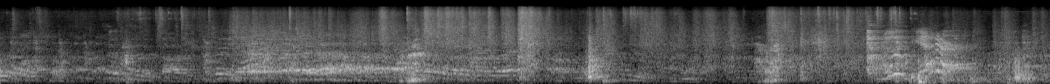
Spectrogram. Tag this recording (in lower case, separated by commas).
animal, dog, inside a small room, speech, domestic animals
